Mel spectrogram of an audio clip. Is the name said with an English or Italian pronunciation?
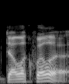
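English. The name is said with an English pronunciation. The speaker calls it wrong. "I'm mispronouncing it"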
